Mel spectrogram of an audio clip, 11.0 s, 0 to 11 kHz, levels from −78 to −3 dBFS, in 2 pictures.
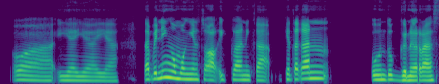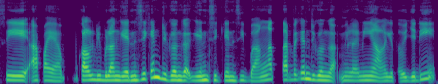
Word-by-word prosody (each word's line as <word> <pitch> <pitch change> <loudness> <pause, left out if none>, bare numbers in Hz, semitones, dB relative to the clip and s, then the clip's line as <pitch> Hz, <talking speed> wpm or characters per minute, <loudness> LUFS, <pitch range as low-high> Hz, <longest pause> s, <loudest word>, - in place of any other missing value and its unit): Wah, 170 -3 -3
iya 165 0 -2
iya 155 -1 -3
iya. 145 -1 -5 0.4
Tapi, 200 +3 +1
ini 260 +5 +4
ngomongin 210 -4 +3
soal - - 0
iklan, 180 +1 -1
nih, 180 - -2
Kak. 165 -2 -2 0.2
Kita 200 +1 -1
kan, 235 +1 +4 0.5
untuk 185 -2 0
generasi, 165 0 +3
apa 165 +2 -3
ya, 145 - -2
b - - -48
kalau 170 0 +3
dibilang 170 -1 +2
Gen 165 +1 +3
Z, 210 +5 -1
kan 280 +2 +5
juga 175 -6 +2
nggak 165 -2 +1
Gen 160 +2 +1
Z 170 - -4
Gen 160 0 -3
Z 170 - -7
banget, 160 +8 -3
tapi 185 +1 -2
kan 230 - +3
juga 170 -6 +1
nggak - - -12
milenial, 160 -2 -2
gitu 145 -2 -5
ya. 145 +2 -3
Jadi, 205 +6 -2
170 Hz, 210 wpm, -23 LUFS, 160-190 Hz, 0.5 s, kan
